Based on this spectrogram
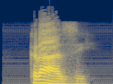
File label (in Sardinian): "Cras", sardu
